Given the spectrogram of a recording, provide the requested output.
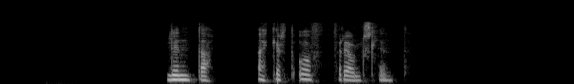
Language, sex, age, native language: Icelandic, female, 40-49, Icelandic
